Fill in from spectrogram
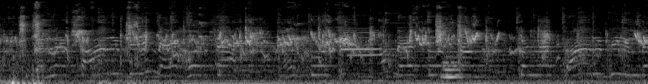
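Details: Budgie chirping in a happy mood, continuous scratchy warbling with short rising squeaks, a thump at the start and background music throughout.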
